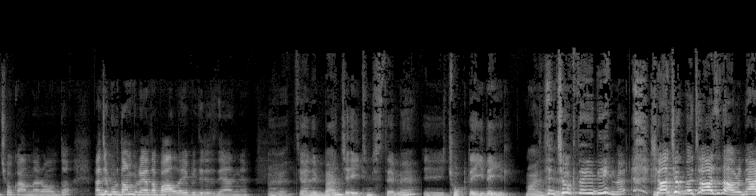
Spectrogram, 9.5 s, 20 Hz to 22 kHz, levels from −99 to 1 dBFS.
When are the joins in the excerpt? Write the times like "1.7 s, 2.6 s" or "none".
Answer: none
